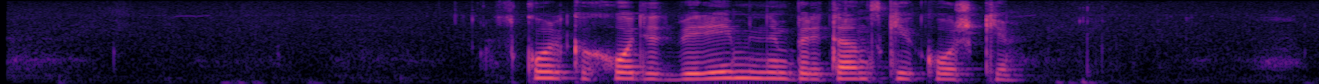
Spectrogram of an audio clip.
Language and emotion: Russian, neutral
